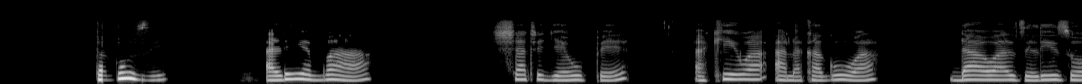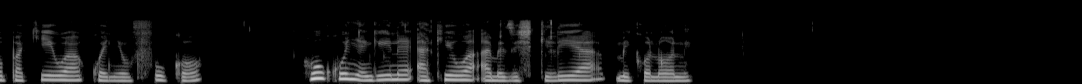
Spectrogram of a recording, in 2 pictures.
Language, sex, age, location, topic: Swahili, female, 18-24, Dar es Salaam, agriculture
